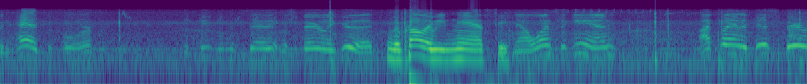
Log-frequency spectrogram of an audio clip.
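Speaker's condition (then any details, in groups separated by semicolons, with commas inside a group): No condition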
